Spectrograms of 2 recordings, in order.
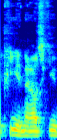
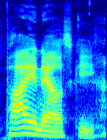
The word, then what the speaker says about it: Pianowski: just going to say it's actually pianowski there's four syllables in there we were both wrong i thought it was pionowski it's funny my my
